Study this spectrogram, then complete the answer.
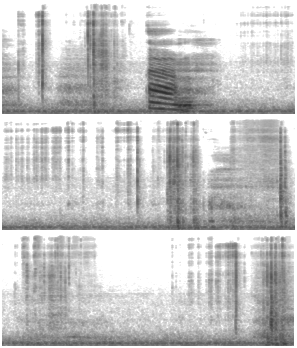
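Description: Hand scissors snipping through paper cardstock while making a Halloween card: a single short, crisp cut in a quiet room, with a voice speaking softly around it.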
